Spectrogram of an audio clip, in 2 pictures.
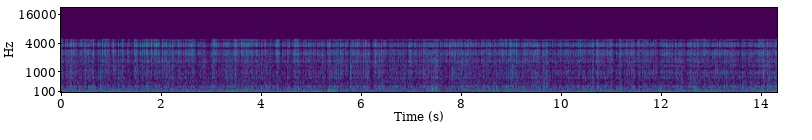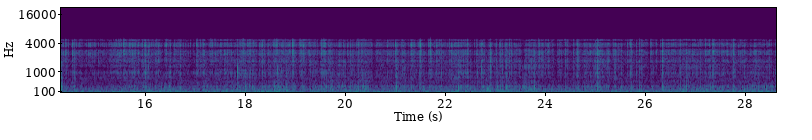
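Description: Electric arc welding a vertical-down seam on steel plate: the arc crackles and hisses steadily without a break.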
